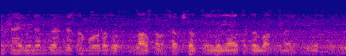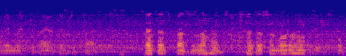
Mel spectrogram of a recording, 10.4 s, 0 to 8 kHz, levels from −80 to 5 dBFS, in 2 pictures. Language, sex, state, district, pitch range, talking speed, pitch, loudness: Marathi, male, Maharashtra, Nagpur, 90-110 Hz, 135 wpm, 110 Hz, -31 LUFS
